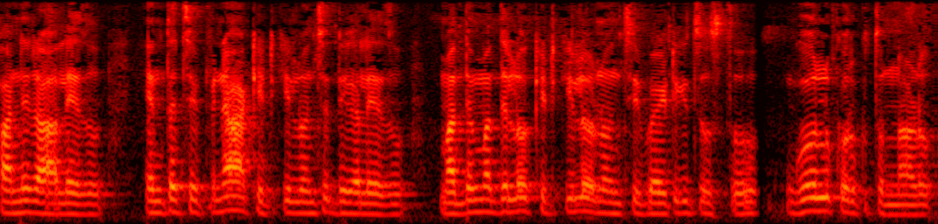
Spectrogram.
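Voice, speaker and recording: A woman reads a storybook aloud in a steady, calm manner. Her voice is low and dark, with a gravelly grain. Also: brisk. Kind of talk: scripted narration.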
